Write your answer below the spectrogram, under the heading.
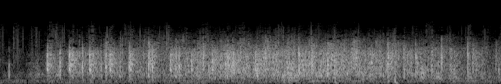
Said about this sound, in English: The applause should be for you.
